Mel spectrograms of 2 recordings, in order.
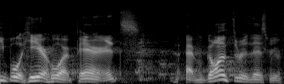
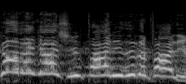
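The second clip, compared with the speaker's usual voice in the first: very high-pitched excited squeal; 4 dB louder than usual. Retold or imitated. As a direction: re-enact an overjoyed parent cheering a toddler. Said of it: "I'm so excited".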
